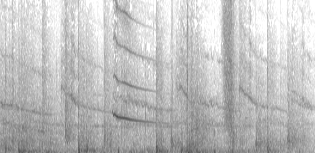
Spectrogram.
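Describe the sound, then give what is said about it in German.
New Year's Eve fireworks and firecrackers bang repeatedly in sharp, overlapping bursts, with whistling rockets streaking upward between the explosions. The display is dense and irregular, some cracks loud, others quieter. “Zum Beispiel das Vertreiben böser Geister mit lautem Knallen.”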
